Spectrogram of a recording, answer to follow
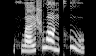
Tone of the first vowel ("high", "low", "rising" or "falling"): rising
